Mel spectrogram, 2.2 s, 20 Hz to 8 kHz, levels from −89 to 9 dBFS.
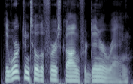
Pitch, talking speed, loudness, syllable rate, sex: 110 Hz, 245 wpm, -18 LUFS, 5.9 syllables/s, male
